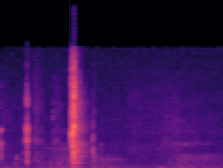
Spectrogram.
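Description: A few sharp plastic clicks from a handheld Xros Loader toy being handled and its buttons pressed, the loudest about three quarters of a second in.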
